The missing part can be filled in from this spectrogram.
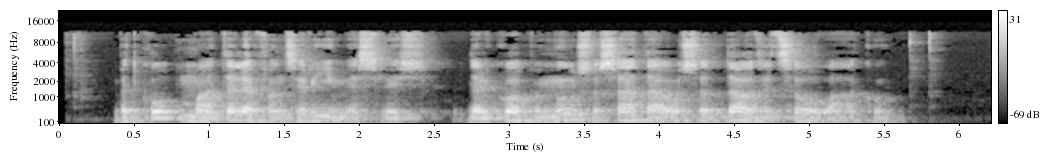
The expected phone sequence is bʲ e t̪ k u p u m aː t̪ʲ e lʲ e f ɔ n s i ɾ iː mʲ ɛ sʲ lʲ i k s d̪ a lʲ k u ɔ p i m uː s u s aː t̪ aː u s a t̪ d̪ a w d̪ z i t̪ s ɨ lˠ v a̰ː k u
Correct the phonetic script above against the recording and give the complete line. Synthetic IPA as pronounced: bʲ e t̪ k uː p u m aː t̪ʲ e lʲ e f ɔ n s i ɾ iː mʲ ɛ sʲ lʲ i s d̪ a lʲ k u ɔ p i m uː s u s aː t̪ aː u s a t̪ d̪ a w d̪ z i t̪ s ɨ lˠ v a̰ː k u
